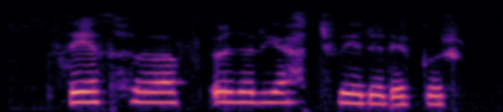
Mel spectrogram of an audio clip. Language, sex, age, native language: Icelandic, female, 8, Icelandic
